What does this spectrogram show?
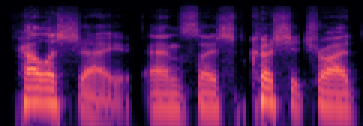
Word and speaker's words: Palaszczuk: name as Pala chuk because that is the correct polish pronunciation but she told us that it was pronounced palese and so because she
